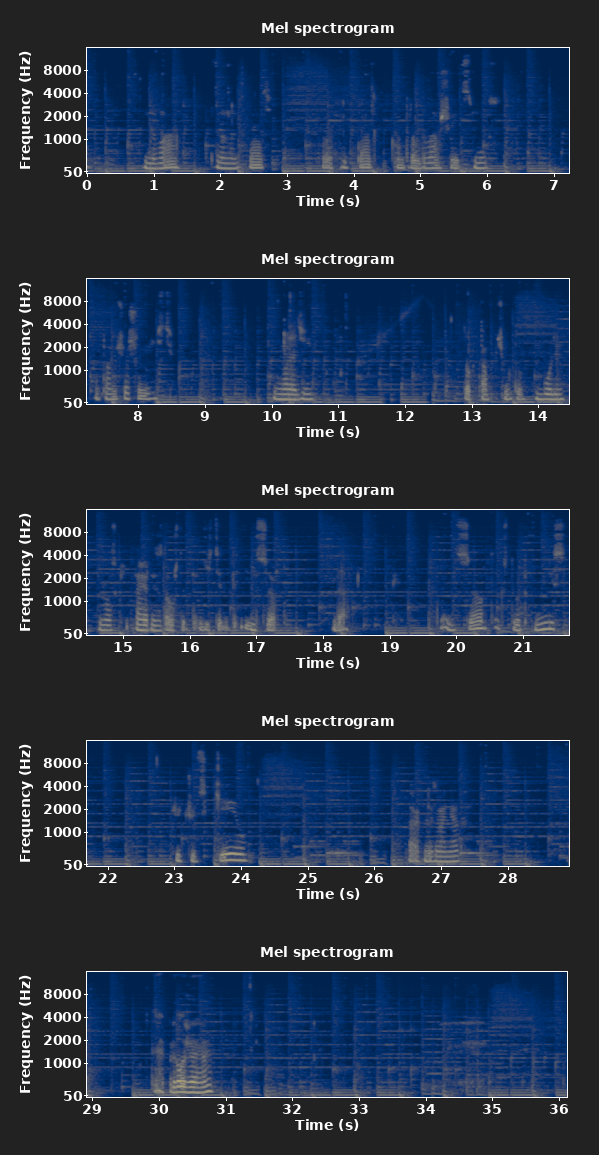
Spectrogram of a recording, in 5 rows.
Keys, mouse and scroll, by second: 1.9 KP_0, 3.2-4.7 drag, 4.7 ctrl+2, 5.7-7.6 middle drag, 7.6 click, 9.0 click, 10.5-11.6 drag, 11.6 middle click, 12.0-12.4 scroll up 2, 12.4 Tab, 12.8 middle click, 13.4 3, 13.7 click, 14.2 middle click, 14.5-14.9 scroll up 1, 14.9-16.8 middle drag, 16.8-17.4 scroll up 1, 17.4 i, 21.2-23.3 middle drag, 23.3 s, 25.5-26.4 scroll down 1, 26.4-28.6 scroll down 1, 29.5-29.8 scroll up 2, 29.8 middle click, 30.6 scroll up 2, 31.2 scroll down 2, 31.7 ctrl+z, 33.2 ctrl+shift+z, 33.9 2, 35.2 shift+h, 35.6 Tab, 36.0-36.1 scroll up 1.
